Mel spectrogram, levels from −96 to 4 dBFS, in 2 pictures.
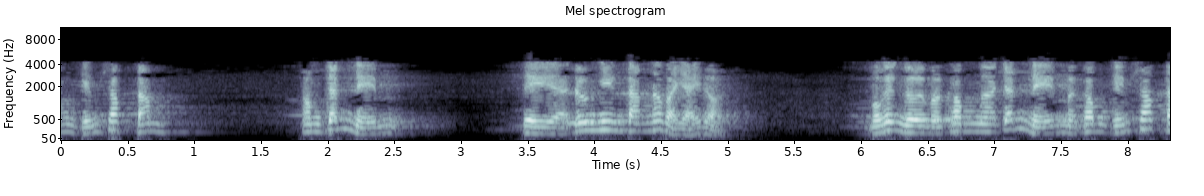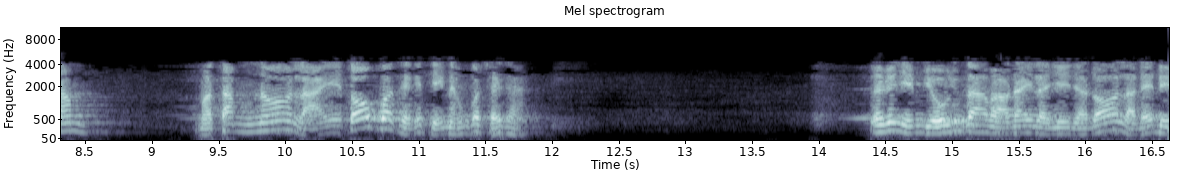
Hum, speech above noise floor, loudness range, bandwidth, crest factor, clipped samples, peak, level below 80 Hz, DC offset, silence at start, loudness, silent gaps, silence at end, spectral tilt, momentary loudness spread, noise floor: none; 54 dB; 5 LU; 4.8 kHz; 18 dB; under 0.1%; -2 dBFS; -68 dBFS; under 0.1%; 0 s; -18 LUFS; none; 0 s; -8.5 dB/octave; 8 LU; -72 dBFS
